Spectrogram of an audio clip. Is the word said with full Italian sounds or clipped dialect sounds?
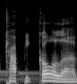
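full Italian. All syllables are said fully, with voiceless consonants. This is the proper Italian form. The speaker calls it right. "it's capicola"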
